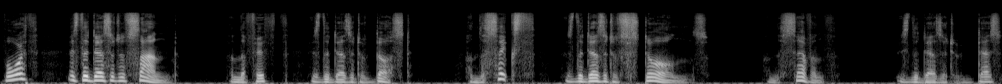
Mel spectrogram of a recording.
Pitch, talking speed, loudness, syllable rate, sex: 120 Hz, 185 wpm, -21 LUFS, 5.3 syllables/s, male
